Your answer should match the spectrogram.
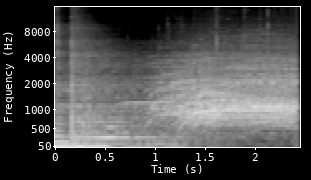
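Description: Live rock band playing a final sung word and a closing hit, its low bass dying away within the first second. Then an arena crowd cheering and whooping, growing louder.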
